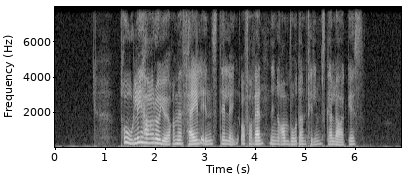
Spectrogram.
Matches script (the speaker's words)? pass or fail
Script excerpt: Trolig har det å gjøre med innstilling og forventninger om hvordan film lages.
fail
